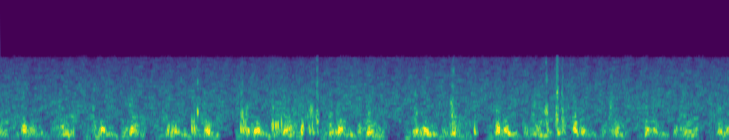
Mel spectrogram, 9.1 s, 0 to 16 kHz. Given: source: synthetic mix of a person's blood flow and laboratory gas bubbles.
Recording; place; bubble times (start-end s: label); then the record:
Doppler ultrasound of blood flow; precordium
2.36-2.51 s: bubbles
2.99-3.11 s: bubbles
3.38-3.56 s: bubbles
3.58-4.00 s: bubbles
5.53-5.72 s: bubbles
5.90-5.99 s: bubbles
6.79-6.88 s: bubbles
6.92-7.10 s: bubbles
From the record:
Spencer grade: 2 (many but less than half of the cardiac periods contain bubble signals, singularly or in groups); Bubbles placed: only in the low amplitude regions of the cardiac cycle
